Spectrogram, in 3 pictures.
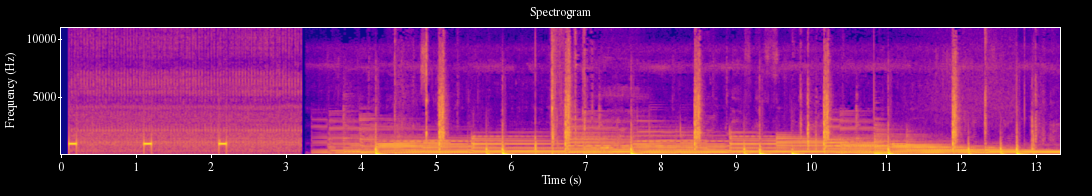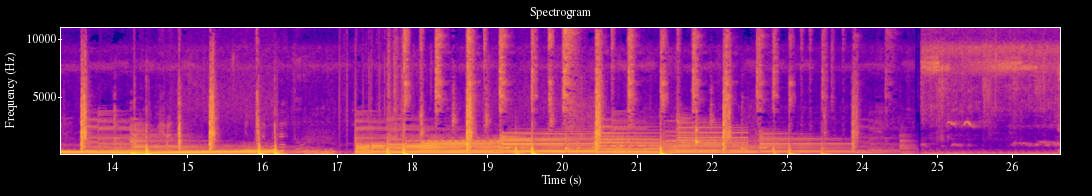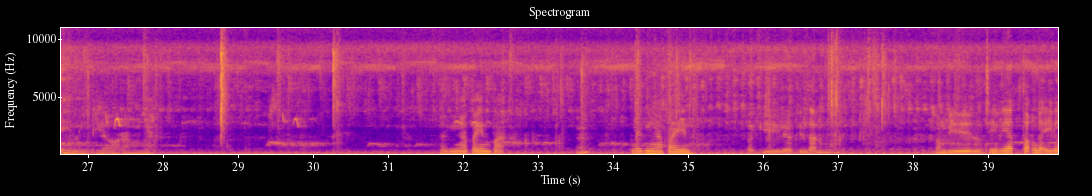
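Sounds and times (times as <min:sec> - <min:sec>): music: 0:03.3 - 0:16.4, 0:17.2 - 0:24.8.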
